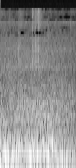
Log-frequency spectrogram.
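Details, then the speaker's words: Four-cylinder engine in a newly acquired project car: rough, lumpy idle with uneven rumble, hunting high and low; timing seems to jump around and it spark-knocks on the highway, cause unconfirmed. "it's got this high idle low idle high idle it's searching all the time the timing seems to jump all over the place"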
